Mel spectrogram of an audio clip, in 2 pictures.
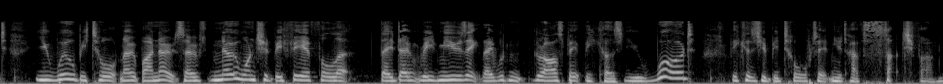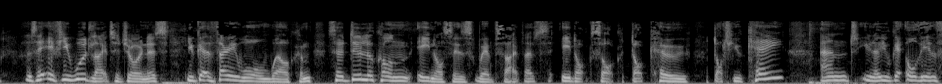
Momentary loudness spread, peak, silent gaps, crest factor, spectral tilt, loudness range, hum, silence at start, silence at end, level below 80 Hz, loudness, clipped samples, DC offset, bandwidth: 8 LU; -10 dBFS; none; 14 dB; -5.5 dB/octave; 3 LU; none; 0 s; 0 s; -44 dBFS; -25 LUFS; under 0.1%; 1%; 8 kHz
